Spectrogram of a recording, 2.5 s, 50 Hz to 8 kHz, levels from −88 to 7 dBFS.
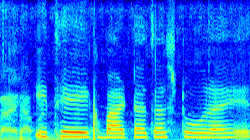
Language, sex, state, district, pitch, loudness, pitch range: Marathi, female, Maharashtra, Chandrapur, 235 Hz, -24 LUFS, 215-255 Hz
